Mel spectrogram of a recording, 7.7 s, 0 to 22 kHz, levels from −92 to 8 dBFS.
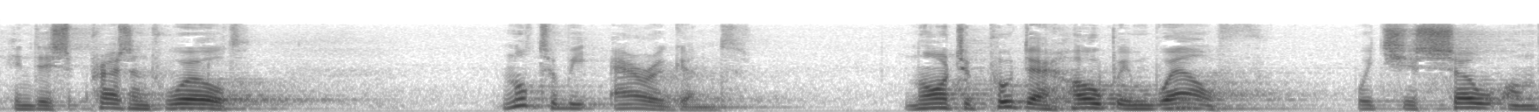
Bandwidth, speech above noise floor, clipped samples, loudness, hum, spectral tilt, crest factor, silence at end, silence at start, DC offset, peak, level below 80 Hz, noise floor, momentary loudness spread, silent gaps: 9.4 kHz; 39 dB; under 0.1%; -23 LUFS; none; -5.5 dB/octave; 18 dB; 0 s; 0.05 s; under 0.1%; -6 dBFS; -64 dBFS; -61 dBFS; 16 LU; none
